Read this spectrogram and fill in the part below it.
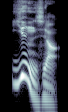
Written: yin4 xiang4

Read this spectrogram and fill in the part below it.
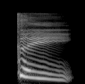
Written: gei3

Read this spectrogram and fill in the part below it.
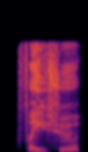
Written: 废墟

